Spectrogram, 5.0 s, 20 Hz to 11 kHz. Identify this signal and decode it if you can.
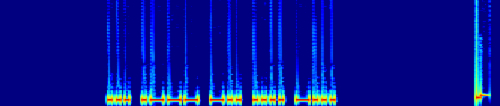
Morse code, heard as a keyed tone, about 28 wpm, 700 Hz. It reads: SJDHB
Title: Five Challenging Letter-Number Combinations 28wpm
